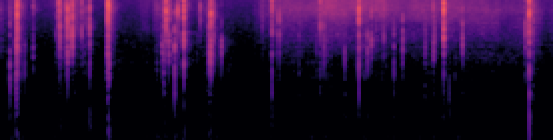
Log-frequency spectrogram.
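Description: A flat yellow plush duck pet toy, with fabric over a crinkle insert, is held horizontally while fingertips and nails stroke and scratch its top surface. The sound is a quiet series of sharp, bright crinkles and scratchy snaps, spaced irregularly over a soft hiss and a low hum.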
